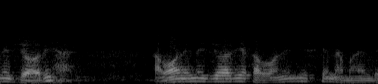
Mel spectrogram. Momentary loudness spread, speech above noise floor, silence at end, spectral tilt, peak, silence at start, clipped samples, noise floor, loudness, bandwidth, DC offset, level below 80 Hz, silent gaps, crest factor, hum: 11 LU; 23 dB; 0 s; -7 dB/octave; -24 dBFS; 0 s; under 0.1%; -64 dBFS; -42 LUFS; 5.8 kHz; under 0.1%; -76 dBFS; none; 18 dB; none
